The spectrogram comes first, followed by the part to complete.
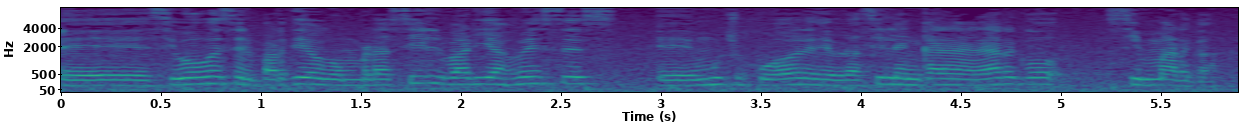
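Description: The voice moves at a moderate pace with fairly even intonation, and the recording has audible room echo and noticeable background noise. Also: man. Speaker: football commentator. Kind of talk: casual radio chat. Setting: studio.

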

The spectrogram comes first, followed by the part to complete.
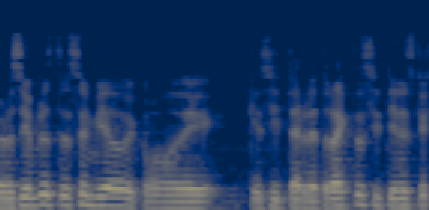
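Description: This man has a plain, everyday voice and fairly even intonation. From Mexico. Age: 20s. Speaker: podcast host. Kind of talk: casual chat.

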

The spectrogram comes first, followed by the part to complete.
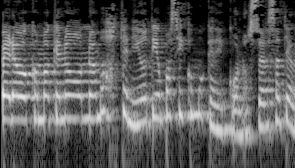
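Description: A woman at a very fast pace, with audible room echo. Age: 20s. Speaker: podcast co-host. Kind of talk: casual chat.

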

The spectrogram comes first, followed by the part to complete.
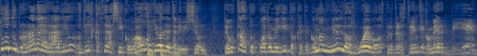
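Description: A man's high voice with very wide pitch swings, a very fast pace and hardly any pauses, over noticeable background noise. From Catalonia. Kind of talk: casual chat.

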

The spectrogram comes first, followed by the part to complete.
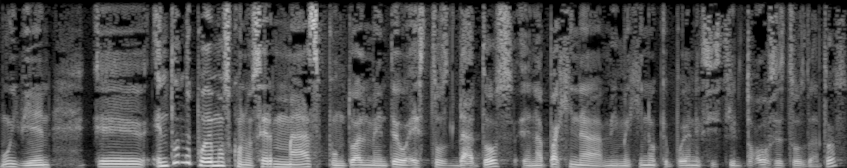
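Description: With lively intonation and a fairly slow pace, the speaker has an unremarkable speaking voice. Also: man, medium pitch for a man. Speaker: radio host. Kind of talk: radio interview. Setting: radio studio. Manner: casual, friendly.

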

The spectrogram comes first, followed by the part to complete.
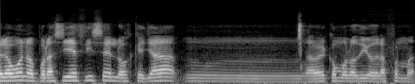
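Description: Fairly high in pitch, a man talks with fairly even intonation. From Madrid, Spain. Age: 20s. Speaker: YouTuber. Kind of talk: casual chat.

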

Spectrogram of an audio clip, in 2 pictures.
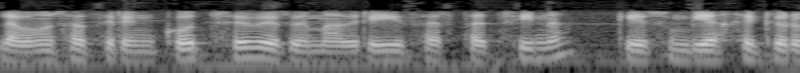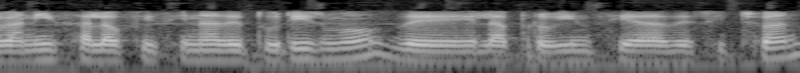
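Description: A man speaks at a very fast pace with hardly any pauses. His intonation is fairly even. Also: medium pitch for a man. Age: 30s. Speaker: unemployed journalist. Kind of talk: radio interview testimony. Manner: hesitant, with fillers and repetitions.

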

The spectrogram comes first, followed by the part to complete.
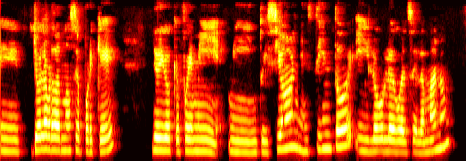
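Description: A woman speaks at a fairly slow pace with a fairly high pitch. Her tone is dark and mellow, with ordinary pitch variation. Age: 20s. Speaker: podcast co-host, student. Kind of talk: casual chat. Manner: hesitant, with fillers.

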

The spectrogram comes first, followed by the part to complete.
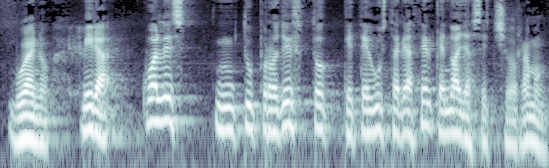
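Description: Speaking very slowly, a man with a fairly high pitch sounds somewhat breathy. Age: 60s. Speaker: radio host and actor. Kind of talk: radio interview. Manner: halting.

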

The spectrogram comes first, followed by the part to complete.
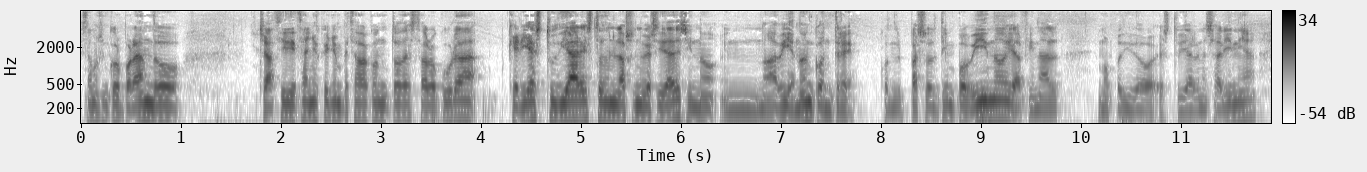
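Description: Over a quiet background, a man talks at a very fast pace. His medium pitch stays monotone and flat. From Madrid, Spain. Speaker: musician and producer. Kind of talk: radio interview.

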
